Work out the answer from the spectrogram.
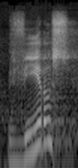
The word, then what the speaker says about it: vírus: tonicidade, como nas palavras vírus, jiboia e europeia. Percebe que vírus tem 2 sílabas, É a penúltima sílaba que tem mais tonicidade.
